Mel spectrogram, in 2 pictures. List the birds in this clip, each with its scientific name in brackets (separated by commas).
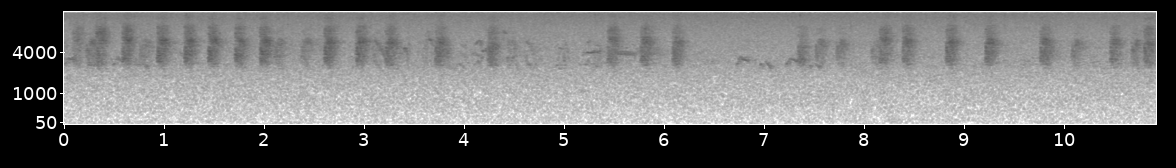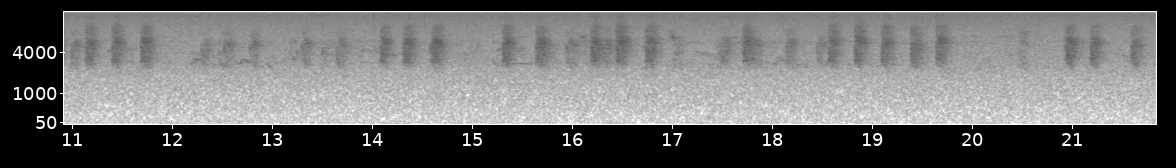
Mocking Cliff-Chat (Thamnolaea cinnamomeiventris)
